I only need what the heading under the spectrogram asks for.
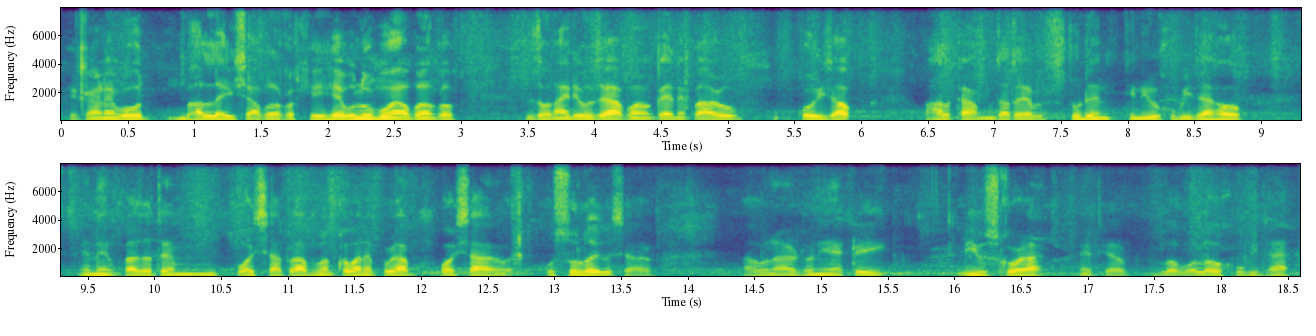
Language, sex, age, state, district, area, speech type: Assamese, male, 30-45, Assam, Biswanath, rural, spontaneous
